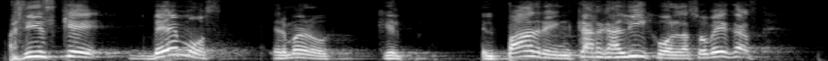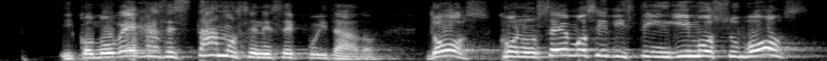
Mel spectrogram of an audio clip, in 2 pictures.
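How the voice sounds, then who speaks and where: High-voiced man preaching with animated energy. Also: unhurried. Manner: animated preaching with frequent audience prompts. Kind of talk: sermon.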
